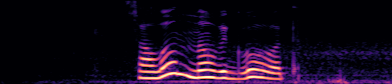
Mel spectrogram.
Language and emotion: Russian, positive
